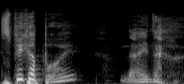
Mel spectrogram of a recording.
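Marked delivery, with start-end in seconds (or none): 0.0-0.8 very high, very loud shout. Imagining Peter Capaldi's reply to a stammered question: Peter Capaldi impression. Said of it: "he's not gonna say that".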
